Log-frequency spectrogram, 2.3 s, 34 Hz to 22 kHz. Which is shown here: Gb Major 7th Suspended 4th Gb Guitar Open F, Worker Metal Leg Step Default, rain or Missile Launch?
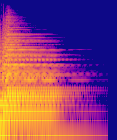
Gb Major 7th Suspended 4th Gb Guitar Open F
